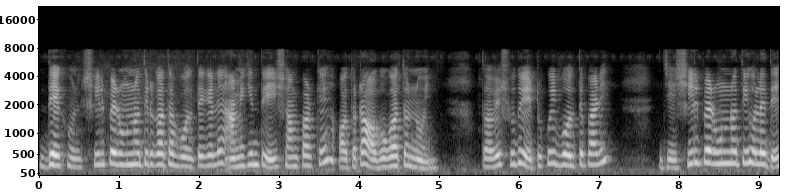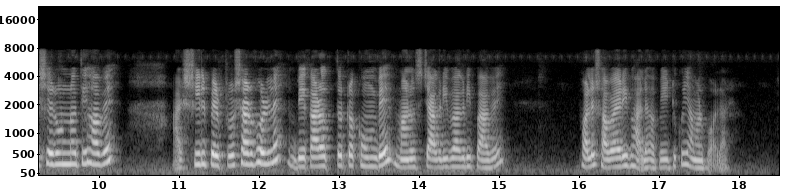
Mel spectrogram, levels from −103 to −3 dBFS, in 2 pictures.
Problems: none marked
